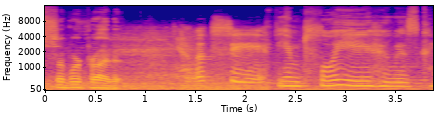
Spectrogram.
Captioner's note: on phone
